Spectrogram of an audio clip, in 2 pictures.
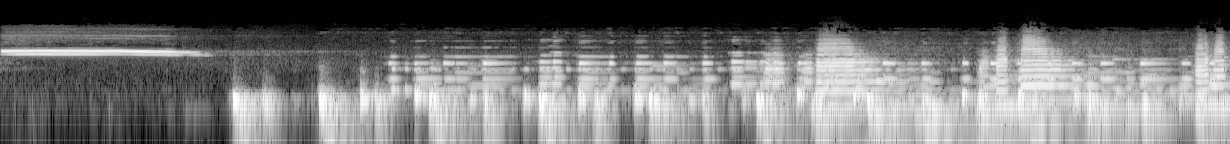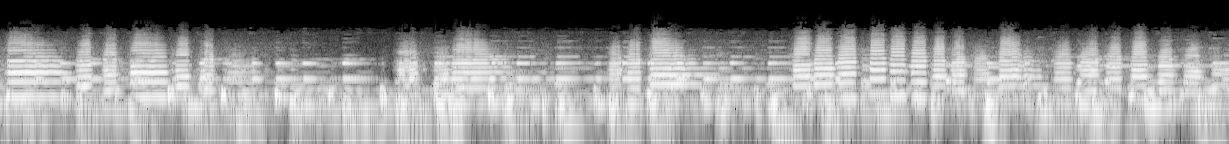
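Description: A shrill, steady whistle blast sounds for about two seconds, then a lively samba band kicks in with brass, pounding percussion and a driving rhythm that keeps going loudly.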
